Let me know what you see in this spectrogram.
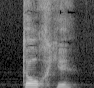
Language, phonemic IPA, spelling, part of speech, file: Dutch, /ˈtoxjə/, toogje, noun, Nl-toogje.ogg
- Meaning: diminutive of toog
